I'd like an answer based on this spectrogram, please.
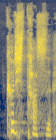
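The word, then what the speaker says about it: Χριστός: 그리스도이십니다 그리스도라는 단어가 헬라어인 헬라어로 정확하게 발음하면 크리스타 합니다 크리스스 헬라어에 그 크리스타는 헬라어를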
